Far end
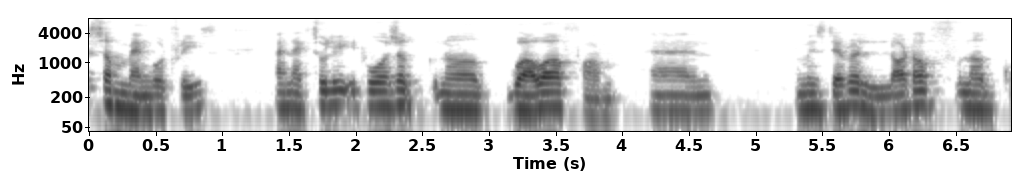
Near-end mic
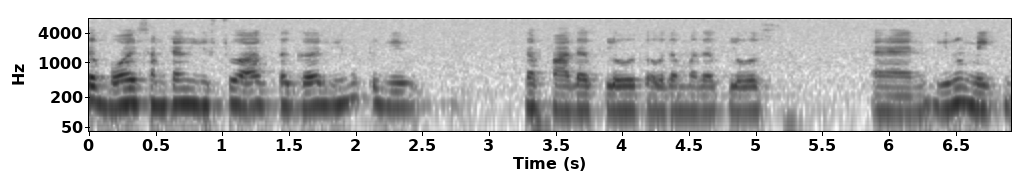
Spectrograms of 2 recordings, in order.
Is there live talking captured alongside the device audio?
Yes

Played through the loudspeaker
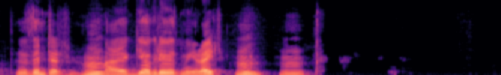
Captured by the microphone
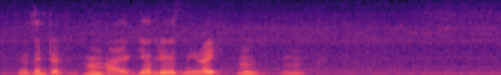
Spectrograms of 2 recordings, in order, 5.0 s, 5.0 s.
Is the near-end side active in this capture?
No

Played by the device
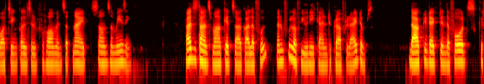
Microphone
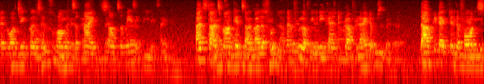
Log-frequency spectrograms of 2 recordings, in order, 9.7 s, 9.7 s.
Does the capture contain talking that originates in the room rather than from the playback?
Yes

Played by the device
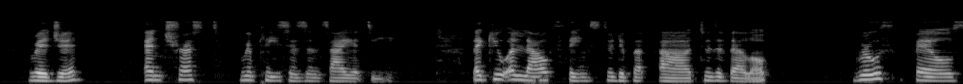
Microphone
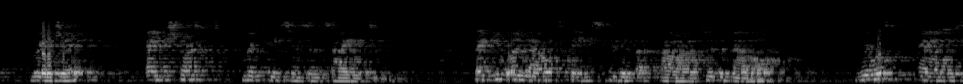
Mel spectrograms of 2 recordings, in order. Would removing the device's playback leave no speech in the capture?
Yes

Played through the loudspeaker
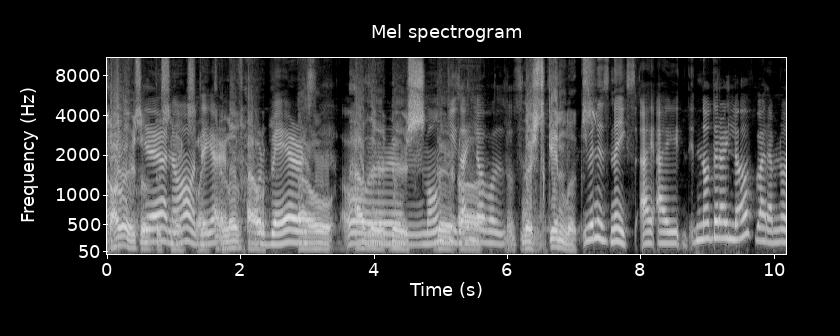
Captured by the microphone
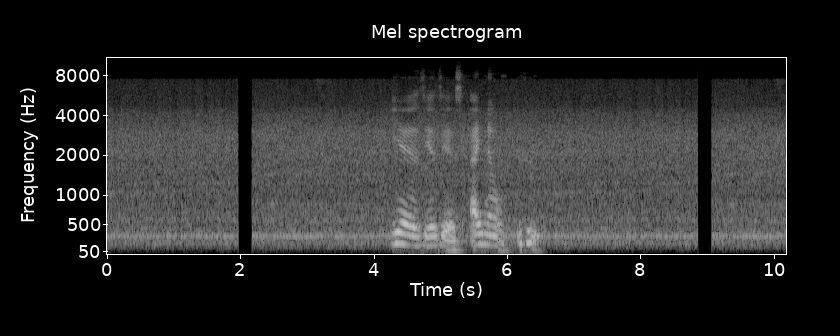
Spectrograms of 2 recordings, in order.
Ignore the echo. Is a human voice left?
Yes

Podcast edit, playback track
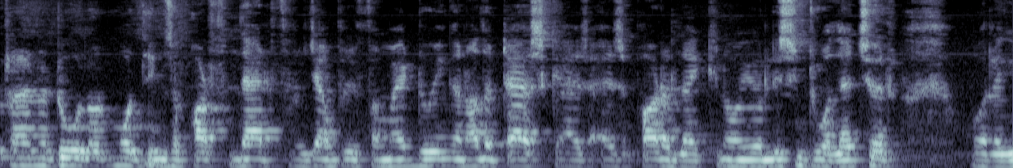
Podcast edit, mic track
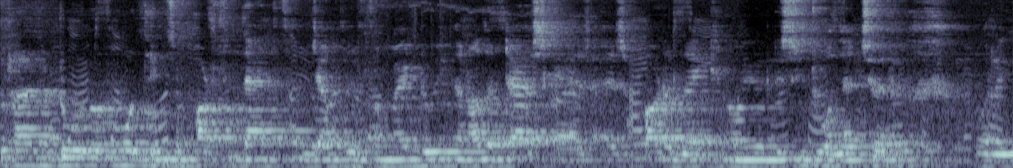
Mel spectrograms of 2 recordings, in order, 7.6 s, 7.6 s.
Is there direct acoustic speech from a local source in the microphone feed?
Yes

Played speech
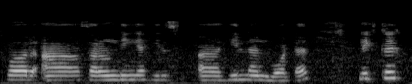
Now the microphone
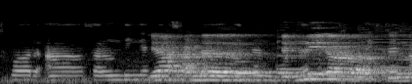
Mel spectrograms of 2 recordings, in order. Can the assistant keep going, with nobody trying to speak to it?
No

